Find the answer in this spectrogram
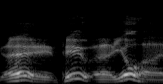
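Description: An old, drunken-sounding man's voice is used. The speaker calls it wrong. "He sounds like he's a old drunken man"

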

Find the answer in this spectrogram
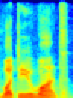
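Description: It is asked in a calm tone.

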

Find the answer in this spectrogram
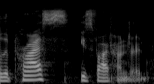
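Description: The pitch falls at the end. The speaker sounds like a confident expert. The speaker calls it right. "the other one shows that I'm an expert"

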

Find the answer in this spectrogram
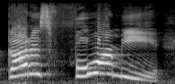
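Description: The stress is on for.

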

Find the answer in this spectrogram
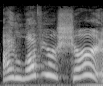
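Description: It is said in a high voice.

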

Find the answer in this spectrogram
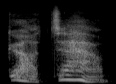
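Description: It is said with excited awe.

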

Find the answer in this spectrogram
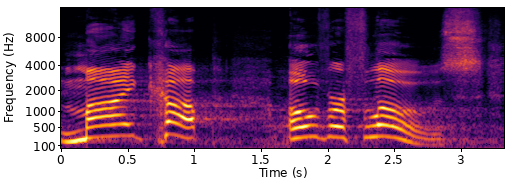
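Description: It is said with strong, heartfelt conviction.

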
